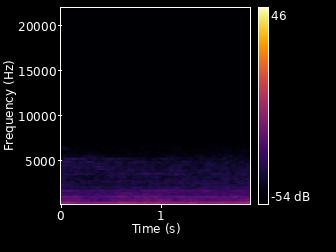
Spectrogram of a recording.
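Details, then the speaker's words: 1993 LSE air suspension front rising, 77 to 78 on the tape measure: steady droning hum with a faint high whine; owner says the compressor pump is quite noisy. "and fronts coming up now i can see it 77 78 but like i say that pump it's quite noisy"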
